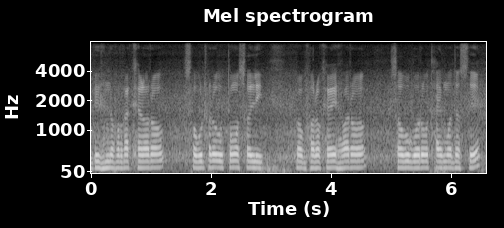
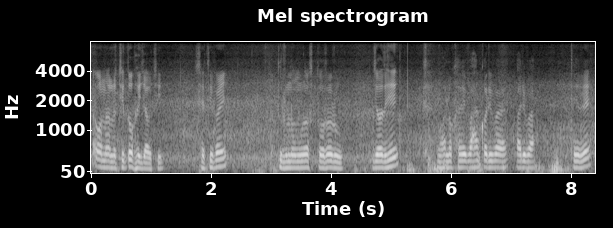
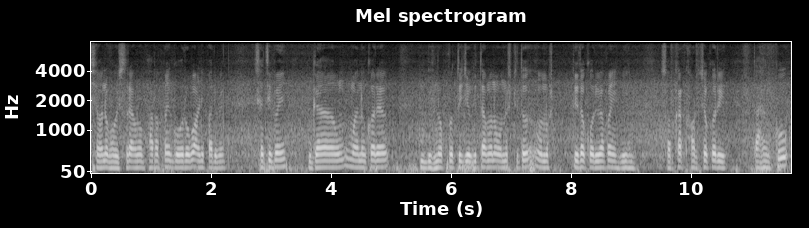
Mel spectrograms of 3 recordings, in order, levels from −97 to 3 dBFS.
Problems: none marked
